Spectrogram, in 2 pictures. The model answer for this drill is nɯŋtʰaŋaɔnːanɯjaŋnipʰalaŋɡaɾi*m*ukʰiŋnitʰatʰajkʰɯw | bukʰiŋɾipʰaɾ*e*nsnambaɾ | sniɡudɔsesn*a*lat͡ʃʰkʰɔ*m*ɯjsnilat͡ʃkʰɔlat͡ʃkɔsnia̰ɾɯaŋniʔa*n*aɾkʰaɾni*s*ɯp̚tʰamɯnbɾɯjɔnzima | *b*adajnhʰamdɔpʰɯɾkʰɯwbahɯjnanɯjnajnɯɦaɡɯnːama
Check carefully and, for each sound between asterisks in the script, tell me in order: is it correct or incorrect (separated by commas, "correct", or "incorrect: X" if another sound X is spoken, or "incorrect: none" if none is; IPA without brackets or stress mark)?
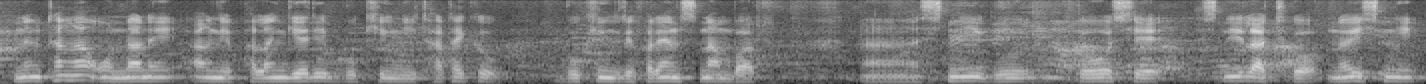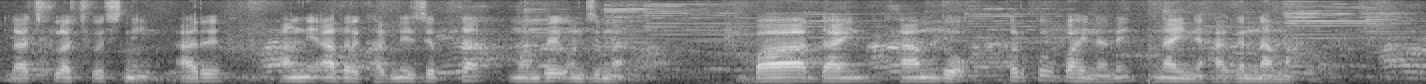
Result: incorrect: b, correct, incorrect: i, incorrect: n, incorrect: d, incorrect: z, correct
